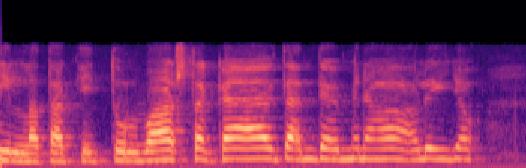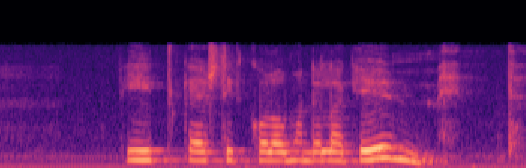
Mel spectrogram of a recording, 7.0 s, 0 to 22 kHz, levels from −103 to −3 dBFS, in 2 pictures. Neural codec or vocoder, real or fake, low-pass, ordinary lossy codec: none; real; 7.2 kHz; none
